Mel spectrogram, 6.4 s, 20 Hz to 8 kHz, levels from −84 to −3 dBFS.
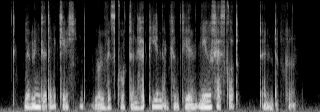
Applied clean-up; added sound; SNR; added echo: neural diffusion model UNIVERSE++.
